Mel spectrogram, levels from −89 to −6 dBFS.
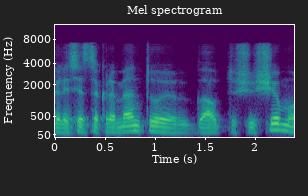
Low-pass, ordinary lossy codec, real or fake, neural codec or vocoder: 7.2 kHz; AAC, 32 kbps; fake; codec, 16 kHz, 0.3 kbps, FocalCodec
